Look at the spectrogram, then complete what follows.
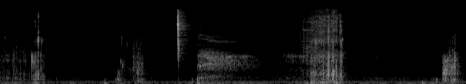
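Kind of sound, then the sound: food or drink, sipping coffee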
